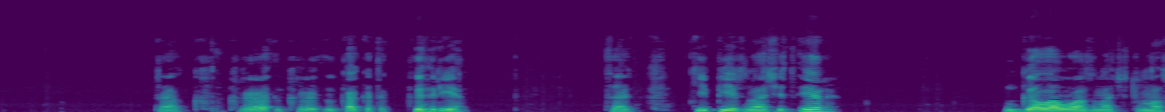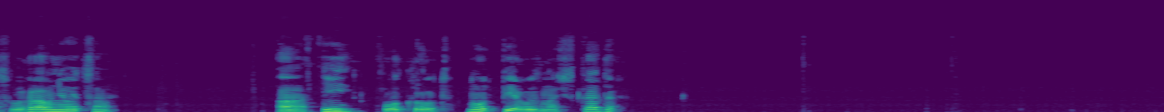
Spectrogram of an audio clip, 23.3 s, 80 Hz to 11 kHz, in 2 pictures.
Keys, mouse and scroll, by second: 0.5-2.2 middle drag, 5.4 click, 6.3 click, 7.8 r, 13.4 click, 14.3 a, 14.8 i, 16.9-19.9 drag, 21.3-23.2 drag.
